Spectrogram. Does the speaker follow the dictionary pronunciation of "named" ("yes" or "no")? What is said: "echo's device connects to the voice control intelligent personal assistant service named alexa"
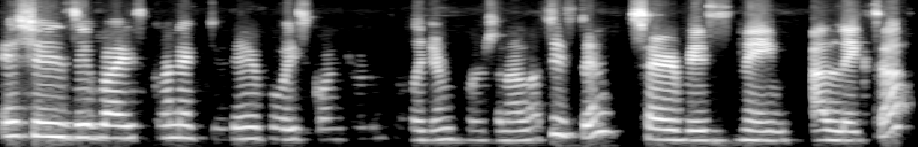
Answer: no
